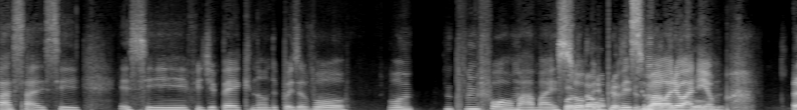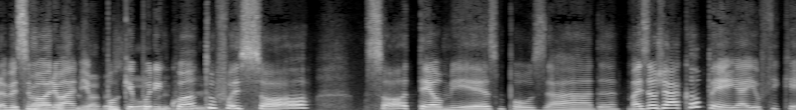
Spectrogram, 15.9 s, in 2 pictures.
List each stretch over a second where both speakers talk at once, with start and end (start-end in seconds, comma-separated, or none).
5.6-7.2, 8.2-10.1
